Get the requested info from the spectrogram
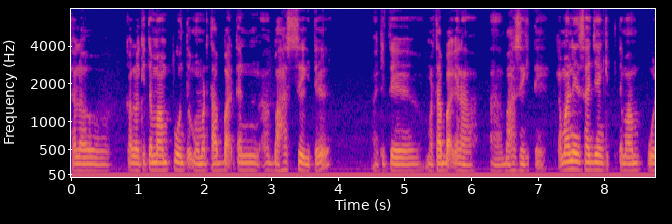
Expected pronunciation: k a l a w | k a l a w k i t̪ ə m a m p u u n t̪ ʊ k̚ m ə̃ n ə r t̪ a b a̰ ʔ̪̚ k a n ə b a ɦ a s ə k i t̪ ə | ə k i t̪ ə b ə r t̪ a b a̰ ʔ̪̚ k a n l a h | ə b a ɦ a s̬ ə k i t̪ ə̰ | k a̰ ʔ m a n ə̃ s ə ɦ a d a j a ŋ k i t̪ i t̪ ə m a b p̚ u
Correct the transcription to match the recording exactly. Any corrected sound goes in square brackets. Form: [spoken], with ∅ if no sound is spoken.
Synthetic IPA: k a l a w | k a l a w k i t̪ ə m a m p u u n t̪ ʊ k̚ m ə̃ [m] ə r t̪ a b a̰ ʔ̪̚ k a n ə b a ɦ a s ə k i t̪ ə | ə k i t̪ ə [m] ə r t̪ a b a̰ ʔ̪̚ k a n l a h | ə b a ɦ a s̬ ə k i t̪ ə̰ | k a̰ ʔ m a n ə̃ s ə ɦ a [d͡ʒ] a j a ŋ k i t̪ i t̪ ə m a [m] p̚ u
